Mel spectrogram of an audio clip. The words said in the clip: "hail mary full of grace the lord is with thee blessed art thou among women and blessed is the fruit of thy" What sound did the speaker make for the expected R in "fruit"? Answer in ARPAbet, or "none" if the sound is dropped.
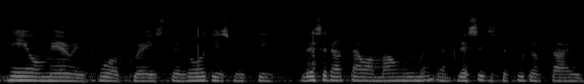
none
